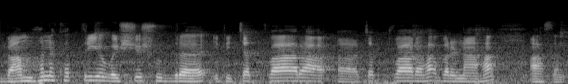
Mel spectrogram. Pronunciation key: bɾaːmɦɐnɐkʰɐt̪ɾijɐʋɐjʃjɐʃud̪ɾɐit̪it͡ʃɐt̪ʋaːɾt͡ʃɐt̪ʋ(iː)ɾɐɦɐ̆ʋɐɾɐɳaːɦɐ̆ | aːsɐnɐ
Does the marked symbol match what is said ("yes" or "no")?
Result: no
